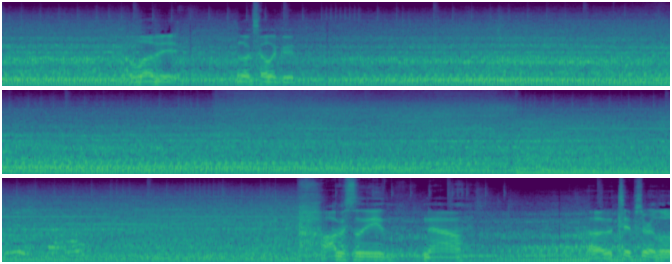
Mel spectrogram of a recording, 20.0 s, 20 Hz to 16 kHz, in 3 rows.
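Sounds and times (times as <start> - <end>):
car engine idling: 0.0 - 20.0
bright hiss: 7.4 - 12.2.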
